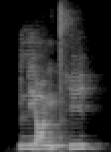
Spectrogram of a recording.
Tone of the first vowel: low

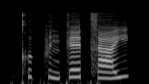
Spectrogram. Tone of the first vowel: rising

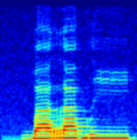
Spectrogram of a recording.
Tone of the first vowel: low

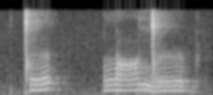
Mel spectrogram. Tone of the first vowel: rising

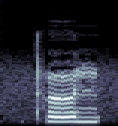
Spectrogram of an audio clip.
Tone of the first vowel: low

